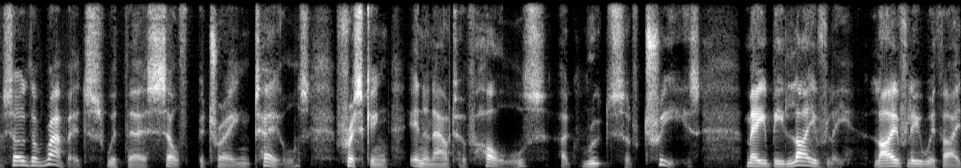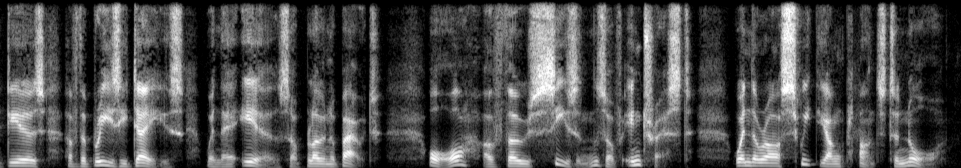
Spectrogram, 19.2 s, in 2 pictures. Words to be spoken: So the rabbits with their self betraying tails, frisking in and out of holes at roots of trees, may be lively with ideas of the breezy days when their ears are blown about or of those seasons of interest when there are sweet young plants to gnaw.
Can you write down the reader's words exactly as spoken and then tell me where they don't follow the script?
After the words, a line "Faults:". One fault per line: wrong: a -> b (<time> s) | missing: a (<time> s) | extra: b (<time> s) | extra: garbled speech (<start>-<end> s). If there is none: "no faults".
So the rabbits with their self betraying tails, frisking in and out of holes at roots of trees, may be lively lively with ideas of the breezy days when their ears are blown about or of those seasons of interest when there are sweet young plants to gnaw.
Faults:
extra: lively (8.7 s)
